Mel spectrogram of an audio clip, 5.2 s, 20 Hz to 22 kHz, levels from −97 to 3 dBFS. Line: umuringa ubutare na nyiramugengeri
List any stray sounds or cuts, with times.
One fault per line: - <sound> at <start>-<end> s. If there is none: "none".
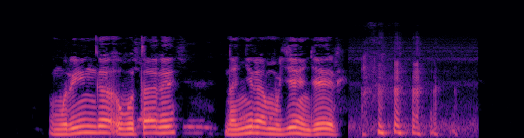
- laugh at 3.6-4.6 s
